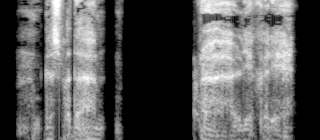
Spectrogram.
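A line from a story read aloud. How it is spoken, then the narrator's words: Rasped. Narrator (Russian): прохрипел Обухов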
